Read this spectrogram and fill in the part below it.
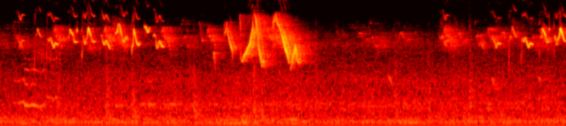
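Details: An ultramarine grosbeak battling its reflection in a mirror utters bursts of high chirps, then a loud rasping sweep, a pause, and more twittering.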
